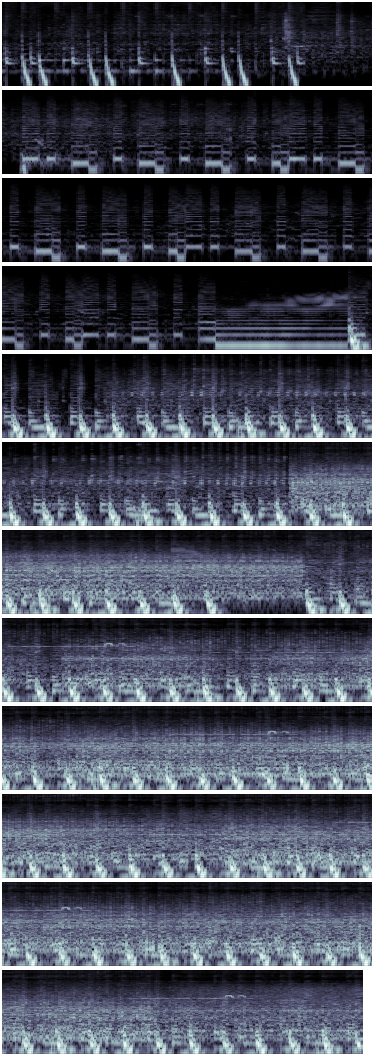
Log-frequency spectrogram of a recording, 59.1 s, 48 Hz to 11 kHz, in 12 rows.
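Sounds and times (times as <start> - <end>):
music playing: 0.0 - 59.0
boat engine chugging: 21.1 - 59.0.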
